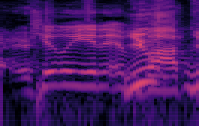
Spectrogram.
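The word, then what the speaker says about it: Kylian Mbappé: Mbappe? How do you say his name? He is not. – Killian Mbappe.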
